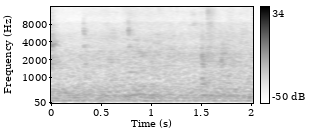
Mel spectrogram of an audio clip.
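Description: Steady low hum and rumble of a supermarket's background noise.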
